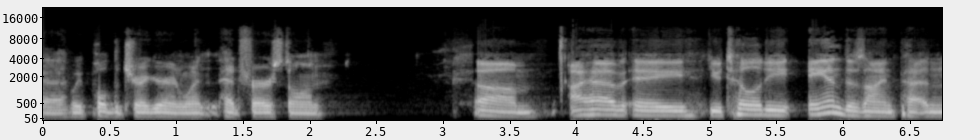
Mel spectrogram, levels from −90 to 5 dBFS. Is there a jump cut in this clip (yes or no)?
yes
